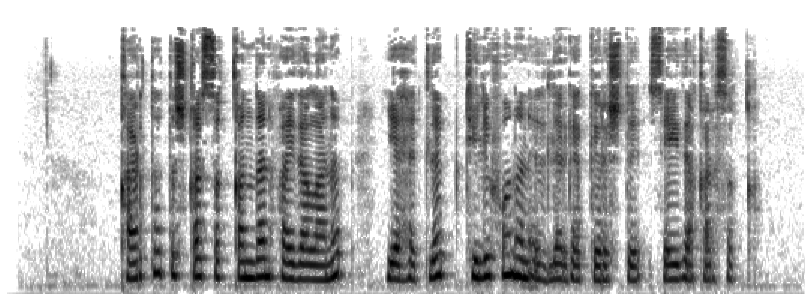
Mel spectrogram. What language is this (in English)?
Bashkir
